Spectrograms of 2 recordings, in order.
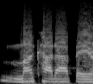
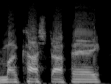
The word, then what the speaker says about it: Moncacht-Apé: His name is pronounced Moncacht-Apé or Moncacht-Apé.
